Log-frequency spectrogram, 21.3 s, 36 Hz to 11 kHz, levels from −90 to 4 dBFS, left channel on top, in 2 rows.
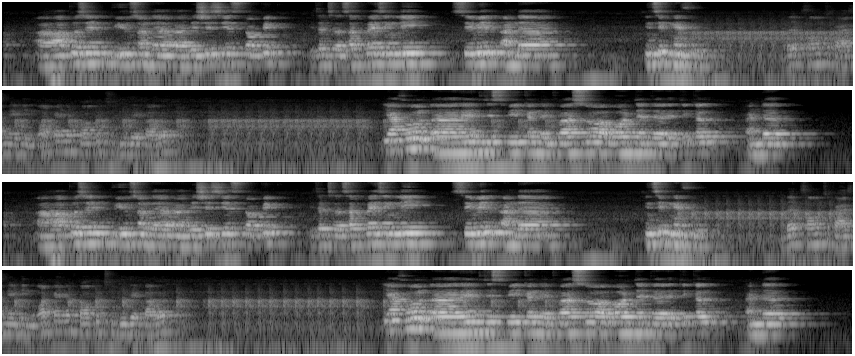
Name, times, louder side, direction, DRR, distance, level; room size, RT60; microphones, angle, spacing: voice 1, 0.4-3.4 3.9-5.2 5.6-7.0 8.0-8.7 15.4-19.5 19.9-20.3, right 1 dB, 5° right, -5 dB, 0.9 m, -27 dB
sound 1, 8.4-17.9, right 2 dB, 45° right, 1.1 m, -45 dB
voice 2, 9.7-12.8, right 3 dB, 65° right, 0 dB, 0.4 m, -38 dB
6.4 x 2.2 x 2.5 m, 0.87 s
head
